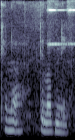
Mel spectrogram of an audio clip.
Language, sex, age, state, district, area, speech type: Bengali, female, 30-45, West Bengal, Uttar Dinajpur, urban, spontaneous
